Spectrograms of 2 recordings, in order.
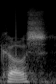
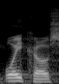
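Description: First: It is pronounced the Greek way. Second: It is pronounced the common English way. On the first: "The Greeks would pronounce it ekos" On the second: "you have yogurt that you call maybe oikos"

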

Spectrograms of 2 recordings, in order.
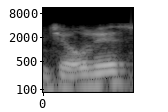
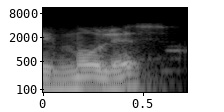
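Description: First: The word begins with a J sound. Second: The word begins with an M sound. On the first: "either you say jolis" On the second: "or you say molis"

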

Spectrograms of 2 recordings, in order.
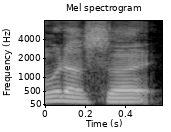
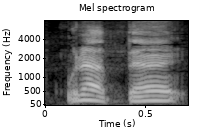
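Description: First: The last word starts with a plain s sound. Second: The last word starts with a lisped th sound. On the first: "We call each other son. Everybody right. be like" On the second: "when Bumpy say it, he be like"

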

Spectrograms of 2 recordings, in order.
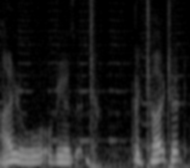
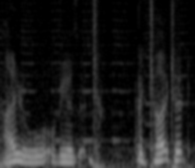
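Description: First: It is said in a strained, throaty voice. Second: It is said in a strained, throaty voice.

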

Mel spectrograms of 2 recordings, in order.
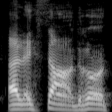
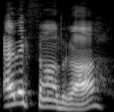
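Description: First: The A vowels sound broad, heavy and raspy. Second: The A vowels sound plain and light.

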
